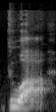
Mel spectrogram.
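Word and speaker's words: ṯwꜣ: were called Dwa because that's spelled T with a diacritical mark underneath it, which gives it a D sound, a soft D sound. Dwa.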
